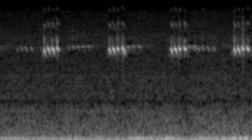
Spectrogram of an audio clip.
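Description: Crickets chirp in four quick, evenly spaced bursts of shrill trilling, with a faint steady hum underneath and no voices.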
